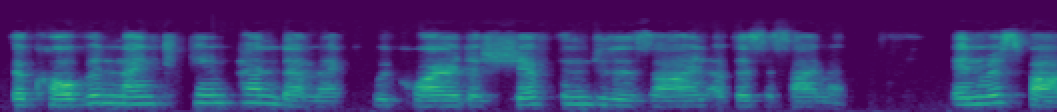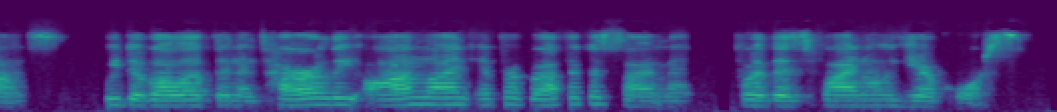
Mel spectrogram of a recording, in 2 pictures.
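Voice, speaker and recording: A woman's voice: fairly low pitch, normal speed, bright, forceful tone, poor audio. A woman presenting from a script, narrating an overview.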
